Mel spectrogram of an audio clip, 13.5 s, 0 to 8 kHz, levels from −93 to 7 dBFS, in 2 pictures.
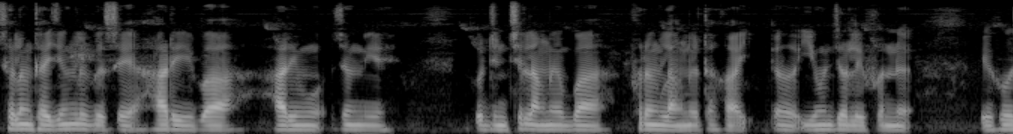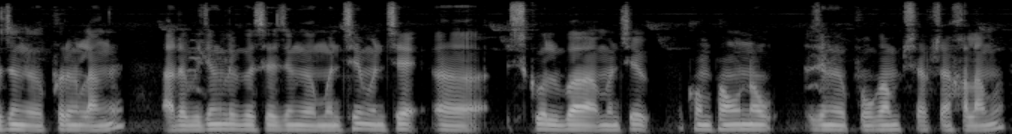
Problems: low volume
